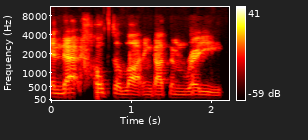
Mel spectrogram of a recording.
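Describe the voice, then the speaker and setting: A man's voice: medium pitch, normal speed, dry recording, muffled recording. A man talking informally as a panelist about his directing work, in loose, unscripted phrasing. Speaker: panelist, audio drama director. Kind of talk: casual panel talk.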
